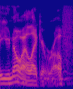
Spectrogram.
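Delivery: playful, slow, teasing, tongue-in-cheek joking tone. A player answers the character who won't transform, joking.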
